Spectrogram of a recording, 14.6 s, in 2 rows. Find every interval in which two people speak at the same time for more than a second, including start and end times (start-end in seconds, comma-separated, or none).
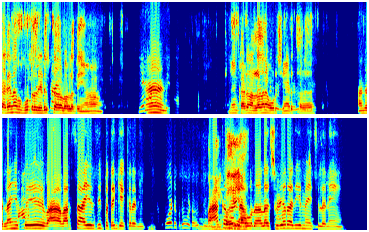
0.5-1.7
